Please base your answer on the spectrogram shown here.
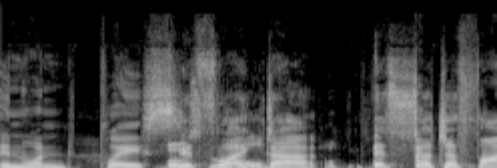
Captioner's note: laughs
